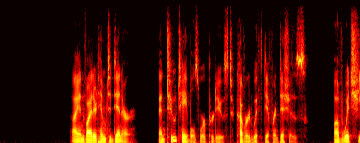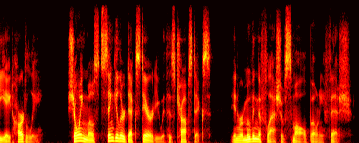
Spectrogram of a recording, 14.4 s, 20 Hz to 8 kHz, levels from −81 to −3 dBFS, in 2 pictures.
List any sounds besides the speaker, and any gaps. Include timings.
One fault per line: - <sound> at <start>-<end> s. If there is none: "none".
none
